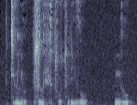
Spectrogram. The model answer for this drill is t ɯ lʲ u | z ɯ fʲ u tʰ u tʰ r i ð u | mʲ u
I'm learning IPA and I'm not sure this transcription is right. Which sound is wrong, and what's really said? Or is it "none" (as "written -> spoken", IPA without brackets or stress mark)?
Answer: t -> tʲ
